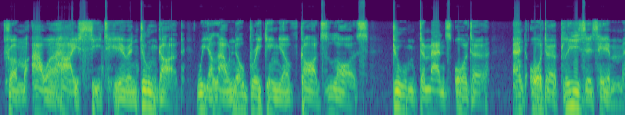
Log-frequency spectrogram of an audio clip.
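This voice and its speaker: A man's voice: deep voice, very slow, gravelly, pushed and bright, no echo, full character voice. A man playing an old, stern warrior god and lawman in a comic dub, speaking in grave, archaic, commanding oratory. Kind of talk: theatrical comic dub acting.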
